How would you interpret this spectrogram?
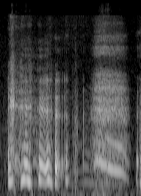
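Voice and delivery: a high, bright burst of laughter; high giggle. Real, not acted. High giggle while chatting with her mother-in-law. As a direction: let a real giggle break out.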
